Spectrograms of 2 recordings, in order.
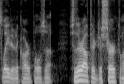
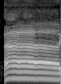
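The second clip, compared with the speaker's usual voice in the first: long, higher, louder "uh" of distrust; reluctant groan; 9 semitones higher, 5 dB louder than usual. Retold or imitated. Retold balk at phone apps.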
